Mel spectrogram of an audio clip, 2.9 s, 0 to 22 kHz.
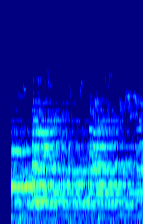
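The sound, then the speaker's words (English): Distant church bells chime a slow Christmas hymn on Christmas Day, December 25, 1863, their overlapping tones ringing and sustaining softly with a few fresh strikes, heard alone with no voices. “Charlie's upstairs, so the study is quiet, except for the distant sound of church bells playing a Christmas hymn.”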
